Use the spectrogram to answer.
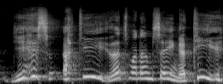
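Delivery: finally understood, a bit exasperated; relieved insisting. Retold or imitated. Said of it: "putting the tongue so far forward".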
